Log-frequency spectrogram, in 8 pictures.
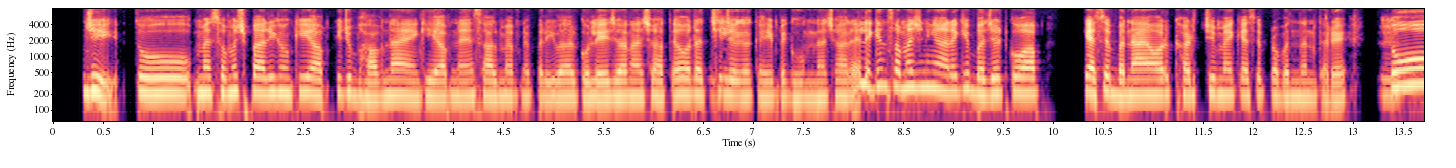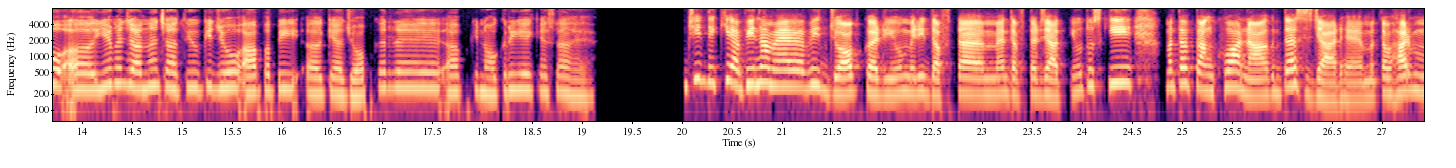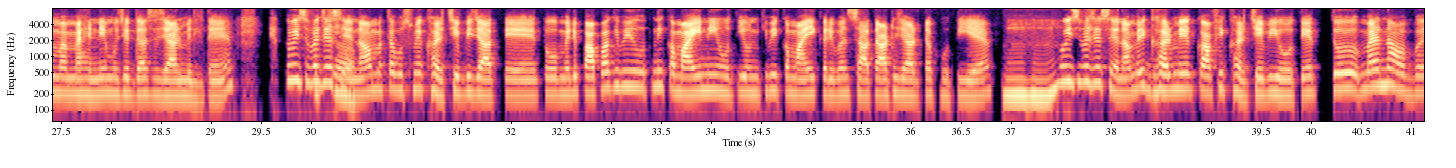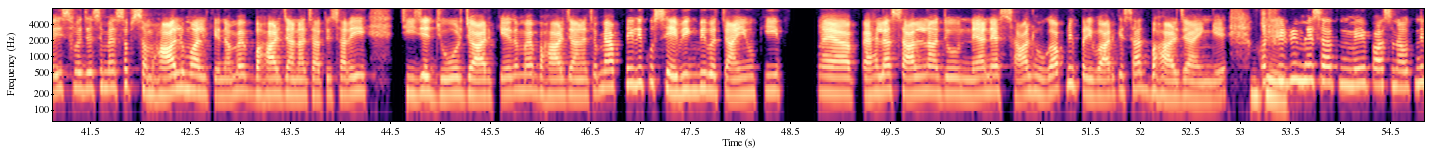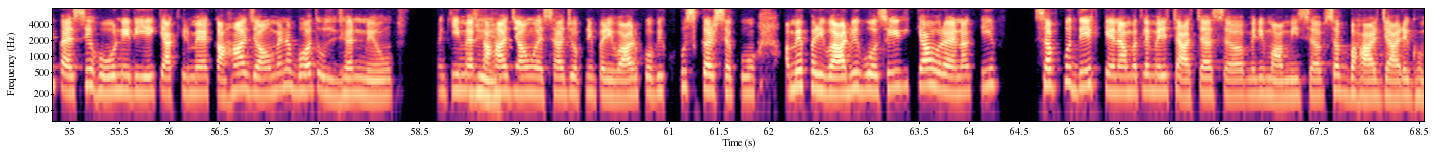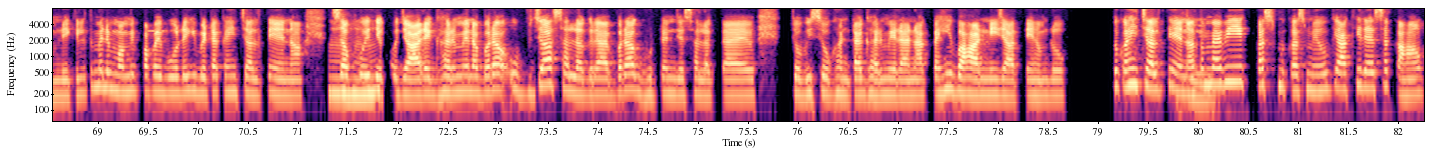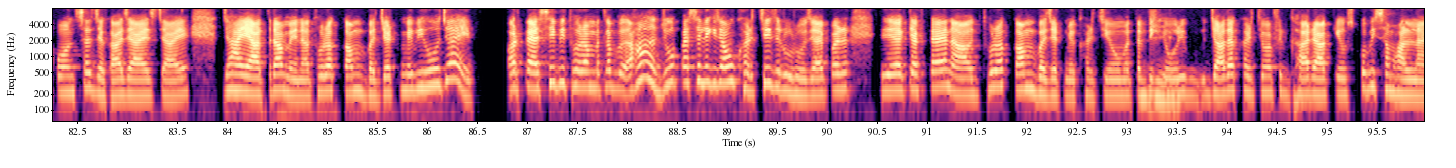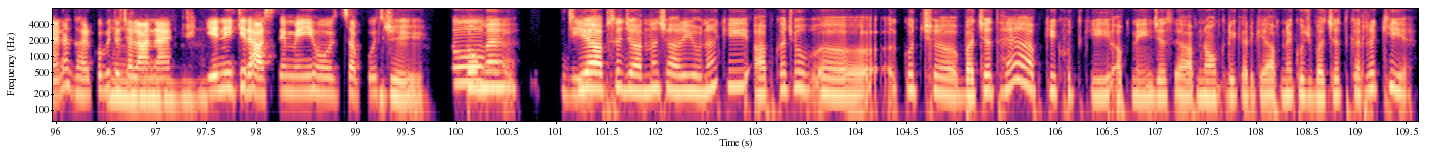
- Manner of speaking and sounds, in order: in English: "जॉब"; in English: "जॉब"; in English: "सेविंग"; horn; laughing while speaking: "रास्ते"
- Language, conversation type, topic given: Hindi, advice, यात्रा के लिए बजट कैसे बनाएं और खर्चों को नियंत्रित कैसे करें?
